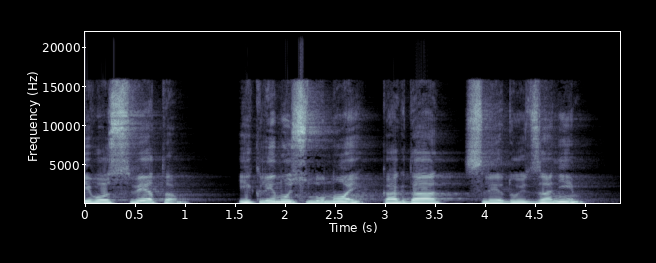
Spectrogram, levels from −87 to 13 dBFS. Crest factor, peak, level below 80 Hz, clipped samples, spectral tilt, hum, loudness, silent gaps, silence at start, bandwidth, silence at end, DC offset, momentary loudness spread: 10 dB; 0 dBFS; -56 dBFS; 0.3%; -6 dB/octave; none; -11 LUFS; none; 0 s; 16.5 kHz; 0.35 s; under 0.1%; 10 LU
